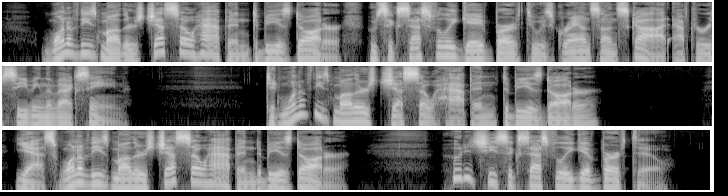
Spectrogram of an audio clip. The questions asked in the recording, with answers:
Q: Who did she successfully give birth to?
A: She successfully gave birth to his grandson Scott.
